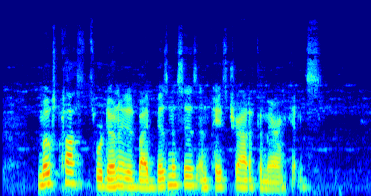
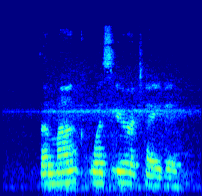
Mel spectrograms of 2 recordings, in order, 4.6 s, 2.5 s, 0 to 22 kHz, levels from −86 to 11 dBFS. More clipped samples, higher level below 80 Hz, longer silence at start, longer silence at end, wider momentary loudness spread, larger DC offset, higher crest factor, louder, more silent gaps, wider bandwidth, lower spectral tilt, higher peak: neither; first, -56 dBFS vs -78 dBFS; about the same, 0.45 s vs 0.5 s; first, 0.7 s vs 0.2 s; first, 17 LU vs 7 LU; neither; about the same, 18 dB vs 16 dB; first, -20 LUFS vs -35 LUFS; neither; second, 11 kHz vs 13.5 kHz; first, -7.5 dB/octave vs -4.5 dB/octave; first, -2 dBFS vs -20 dBFS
